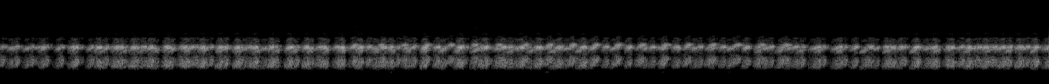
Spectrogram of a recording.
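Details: Night chorus of many tree frogs at a forest pond in north-east Italy, mid-April. Fast, raspy croaks run together without pause into an unbroken throbbing drone, rising and falling slightly in loudness.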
